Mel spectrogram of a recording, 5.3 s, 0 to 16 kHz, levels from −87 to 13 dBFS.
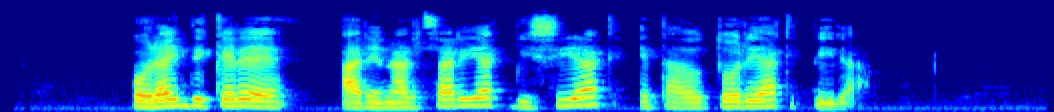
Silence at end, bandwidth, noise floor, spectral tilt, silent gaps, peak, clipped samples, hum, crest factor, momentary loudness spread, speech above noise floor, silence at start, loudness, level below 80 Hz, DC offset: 1 s; 10 kHz; -66 dBFS; -5 dB/octave; none; -4 dBFS; under 0.1%; none; 20 dB; 13 LU; 44 dB; 0.7 s; -23 LUFS; -76 dBFS; under 0.1%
